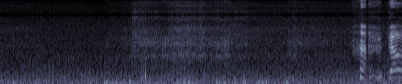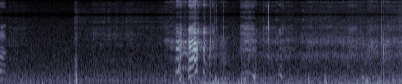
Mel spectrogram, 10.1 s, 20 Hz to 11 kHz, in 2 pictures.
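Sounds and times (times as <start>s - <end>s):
wind rumble on microphone: 1.2s - 4.0s, 7.5s - 10.0s
skis sliding over packed snow: 8.5s - 10.0s.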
